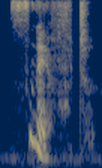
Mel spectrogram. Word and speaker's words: sniffed: Sniffed. To sniff means to quickly smell something. It appears in the story as animals try to detect scent. It's pronounced sniffed with a crisp T ending.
